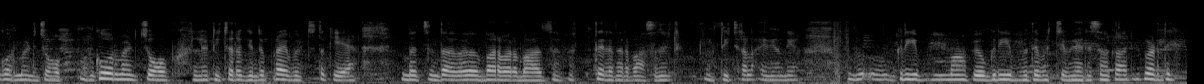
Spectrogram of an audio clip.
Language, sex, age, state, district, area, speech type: Dogri, female, 18-30, Jammu and Kashmir, Kathua, rural, spontaneous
